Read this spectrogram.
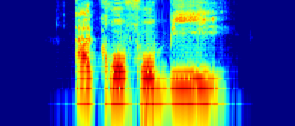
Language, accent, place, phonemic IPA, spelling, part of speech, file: German, Germany, Berlin, /akrofoˈbiː/, Akrophobie, noun, De-Akrophobie.ogg
- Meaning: acrophobia, fear of heights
